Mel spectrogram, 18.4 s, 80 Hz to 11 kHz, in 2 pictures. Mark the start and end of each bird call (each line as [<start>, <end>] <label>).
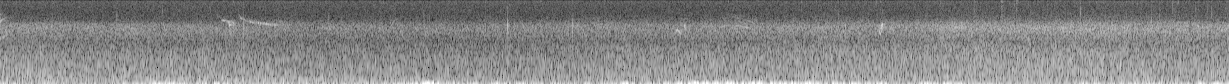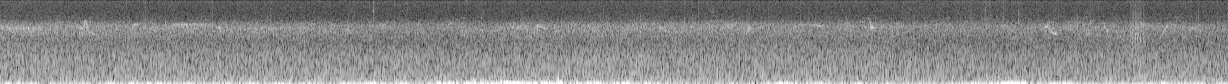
[1.60, 2.10] Eurasian Skylark (Alauda arvensis)
[5.00, 5.20] House Finch (Haemorhous mexicanus)
[5.40, 5.70] Hawaii Amakihi (Chlorodrepanis virens)
[6.50, 6.70] House Finch (Haemorhous mexicanus)
[8.70, 11.90] Eurasian Skylark (Alauda arvensis)
[9.80, 9.90] House Finch (Haemorhous mexicanus)
[12.90, 18.43] Eurasian Skylark (Alauda arvensis)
